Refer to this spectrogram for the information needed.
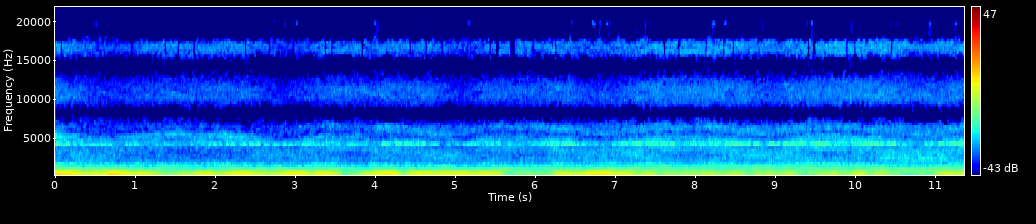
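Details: Bissell Powerforce Helix 2191 (the older model) upright vacuum on a test run; steady, fairly high motor whine holding one pitch, shriller than expected, cause not evident; owner notes its motor noise differs from the 3313. Abnormal high-pitched motor whine.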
